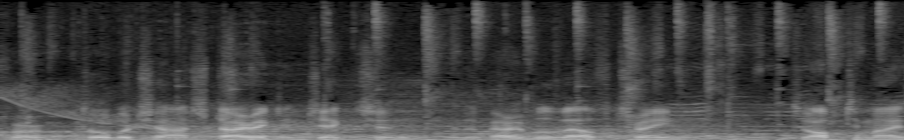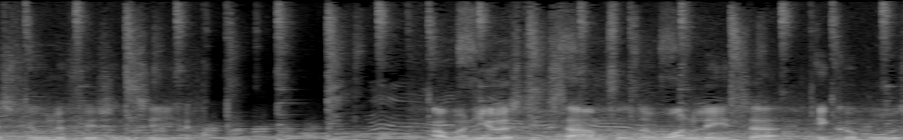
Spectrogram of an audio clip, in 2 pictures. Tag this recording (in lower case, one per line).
music
speech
